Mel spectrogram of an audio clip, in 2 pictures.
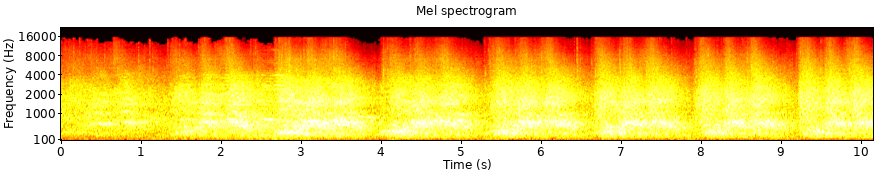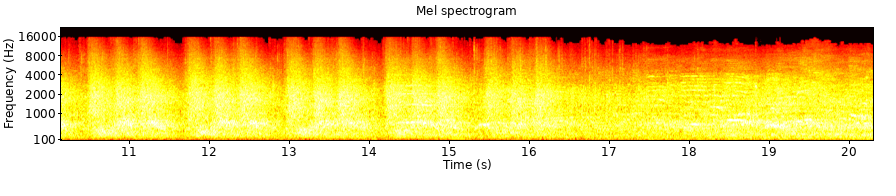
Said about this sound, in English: This is women in the chamber on their feet, including all those Democratic women who turned out in white tonight, applauding the record number of women among their ranks at this State of the Union address.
